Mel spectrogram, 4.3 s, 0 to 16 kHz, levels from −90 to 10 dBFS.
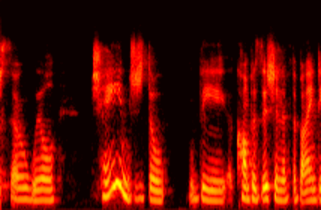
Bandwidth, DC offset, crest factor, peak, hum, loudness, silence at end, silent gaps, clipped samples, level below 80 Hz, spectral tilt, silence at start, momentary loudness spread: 8.2 kHz; under 0.1%; 18 dB; -10 dBFS; none; -27 LUFS; 0 s; none; under 0.1%; -74 dBFS; -4.5 dB/octave; 0 s; 11 LU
